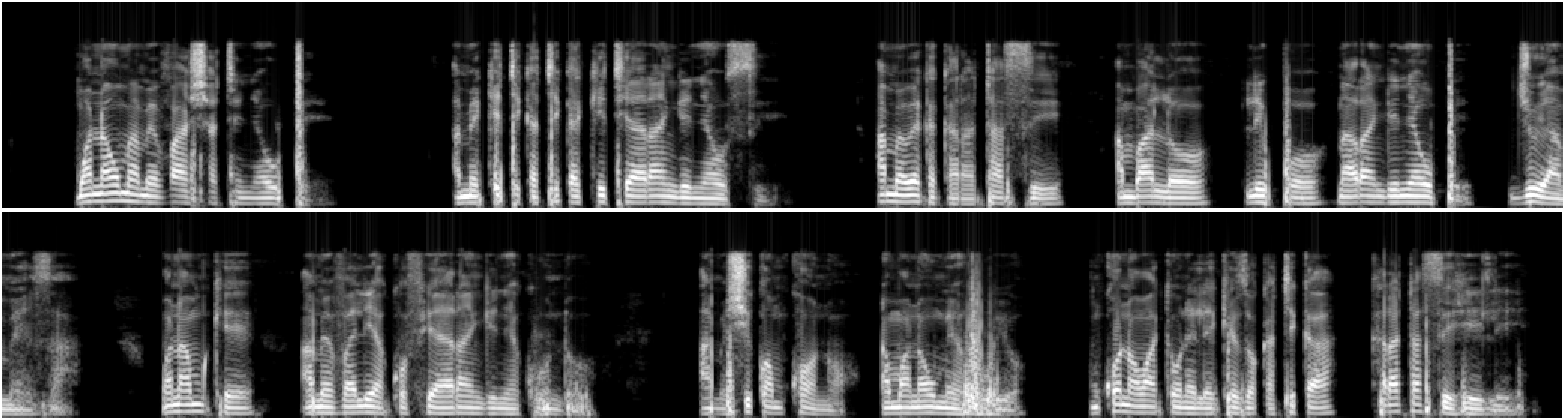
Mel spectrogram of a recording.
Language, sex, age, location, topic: Swahili, male, 18-24, Kisumu, government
